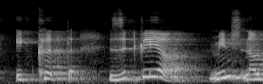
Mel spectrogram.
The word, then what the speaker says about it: ikat: I, how to pronounce here I as E. Here E. Okay, next Kamala. How do you pronounce K here? K, Ka. Okay, then how do you pronounce TH? T, Ikat.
